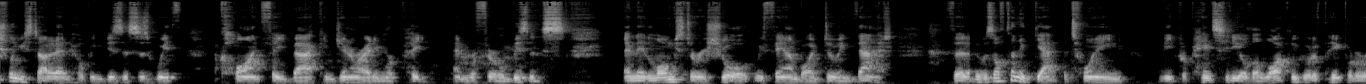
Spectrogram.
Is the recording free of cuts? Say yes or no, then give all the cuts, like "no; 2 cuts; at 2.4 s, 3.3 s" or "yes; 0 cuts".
yes; 0 cuts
